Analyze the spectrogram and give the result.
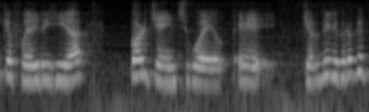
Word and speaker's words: Whale: Si no estoy mal, se pronuncia Whale. W-H-A-L.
